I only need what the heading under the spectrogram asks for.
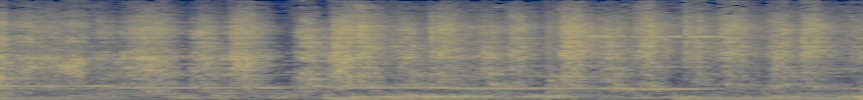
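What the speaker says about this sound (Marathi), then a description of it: "असं खोबरं किसून घ्यायचं, जपून घ्यायचं जरासं" Fresh coconut being grated by hand on a grater for sweet modak, giving a steady rasping scrape with repeated strokes, close and fairly loud, with no talking.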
